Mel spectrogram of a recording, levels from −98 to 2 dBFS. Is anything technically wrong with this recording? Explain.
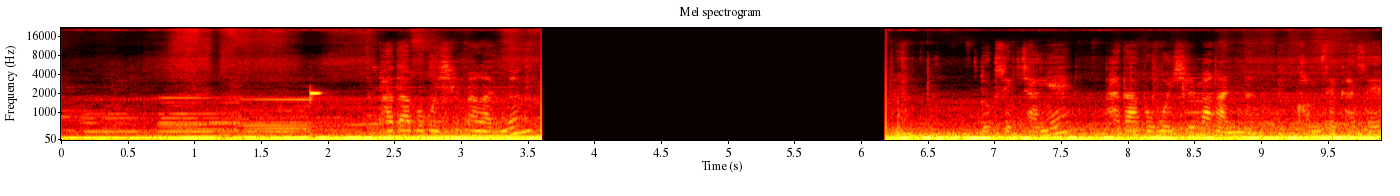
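Yes. An audio dropout to silence runs from 3.6 s to 6.19 s, removing about 2.59 s of material. The sound stops abruptly mid-flow and returns just as abruptly, with nothing in between: no room tone and no noise floor, only silence. That points to the input being lost while the recorder kept writing empty samples, likely from a momentary disconnection, failed link or accidental mute. Whatever occurred during that stretch is unrecoverable.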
